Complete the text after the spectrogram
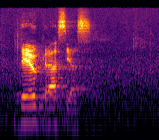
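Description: An elderly man speaks calmly in an echoing hall.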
